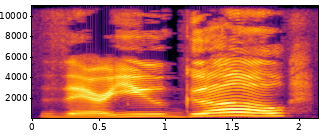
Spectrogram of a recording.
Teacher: you go the stress is all going up towards the peak the energy peaks out on the word go that has the oh diphthong you will need some lip rounding for that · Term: peak of stress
